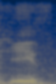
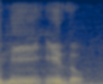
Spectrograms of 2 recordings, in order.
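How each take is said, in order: First: It is said as one shortened contracted word. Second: It is said as two separate full words.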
